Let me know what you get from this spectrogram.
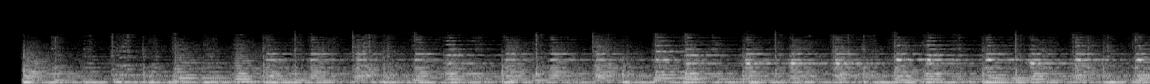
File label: soundtrack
